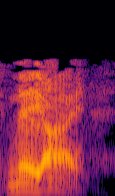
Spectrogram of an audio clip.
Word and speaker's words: magi: and it goes out into the margin telling us how we ought to pronounce it by saying may I.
